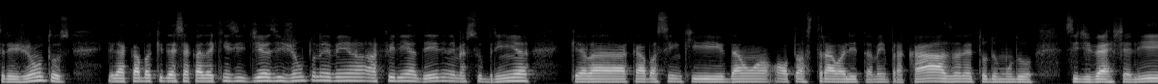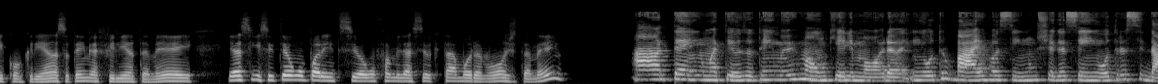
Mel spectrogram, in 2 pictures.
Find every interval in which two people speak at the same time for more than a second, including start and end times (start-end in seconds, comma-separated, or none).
none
